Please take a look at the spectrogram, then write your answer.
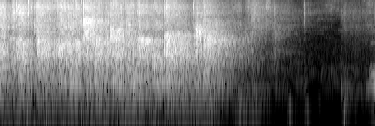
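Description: Classroom applause for a student at an Indonesian university guidance-counselling teaching practice, brisk and fairly loud for about three seconds, then tapering off into a few scattered claps and thumps.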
